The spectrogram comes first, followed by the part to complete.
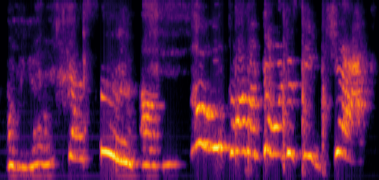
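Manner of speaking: loud, high fan squeal of words; gushing excitement. Real, not acted. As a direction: burst out like a thrilled fan.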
